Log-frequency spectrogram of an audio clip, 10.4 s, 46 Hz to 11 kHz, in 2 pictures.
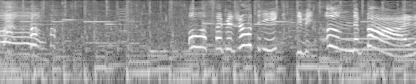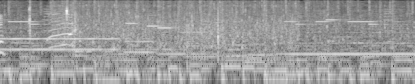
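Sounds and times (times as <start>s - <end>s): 
faint musical tones: 0.0s - 10.3s
speech: 2.8s - 5.6s
water gushing from a freshly dug hole: 5.8s - 10.3s.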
